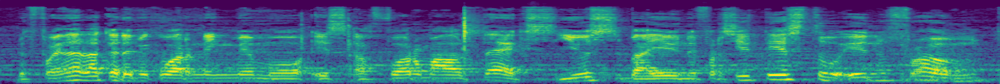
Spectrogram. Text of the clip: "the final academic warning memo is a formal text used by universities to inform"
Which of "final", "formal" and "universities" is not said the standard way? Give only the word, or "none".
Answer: universities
